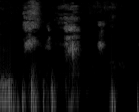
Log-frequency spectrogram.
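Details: Playful Dachshund, a miniature sausage dog, gives a short run of low, throaty pulses, then a brief higher whine and two soft grunts within under two seconds, recorded indoors.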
